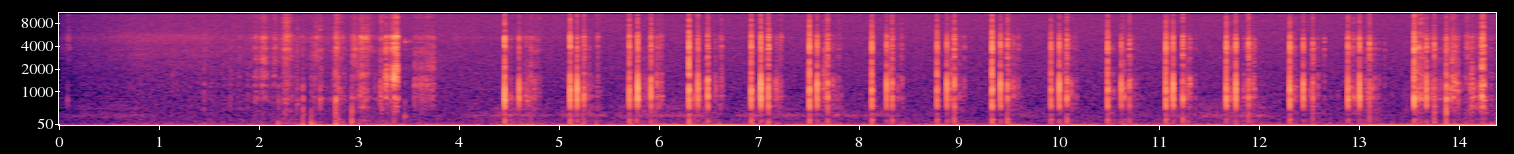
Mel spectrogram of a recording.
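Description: Fingernails tap and scratch a small, hollow, house-shaped printed cardboard gift box, producing a steady run of quick, dry clicks and taps with short bursts of papery scratching between them. The taps are crisp with almost no ring and a mid-range hollow tone, over a constant faint low hum.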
